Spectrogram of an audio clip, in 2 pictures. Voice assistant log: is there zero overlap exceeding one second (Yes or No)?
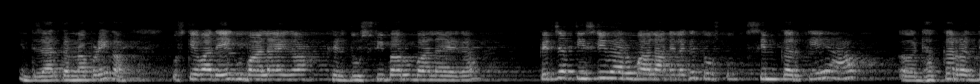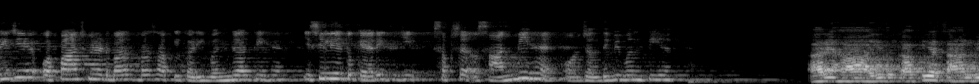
Yes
